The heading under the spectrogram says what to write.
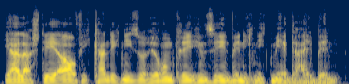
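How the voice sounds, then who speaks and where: A man voicing a worn-out, wry and amorous man with a brittle, hushed voice. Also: low-pitched, fairly even intonation, brisk, creaky, no room sound, clean studio sound. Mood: stern.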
